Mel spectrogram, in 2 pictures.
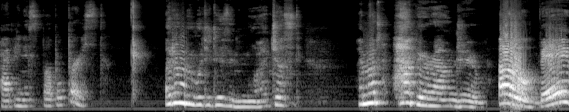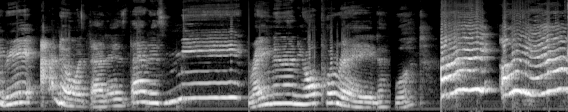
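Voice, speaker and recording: Speaking at a very slow pace, a woman uses a high pitch with very wide pitch swings and big swings in loudness. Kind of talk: comedic monologue to camera. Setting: bathroom, built-in mic.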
